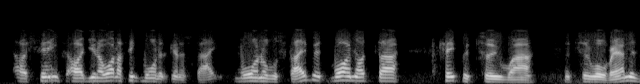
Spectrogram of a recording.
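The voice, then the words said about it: Australian accent. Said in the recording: “you're pro-Australian. Yeah. We know that from the accent.”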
